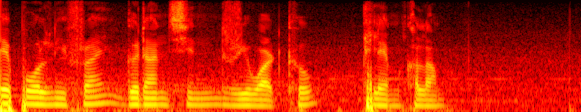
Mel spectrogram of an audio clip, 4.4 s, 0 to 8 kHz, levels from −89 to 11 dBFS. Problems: none marked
